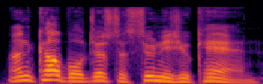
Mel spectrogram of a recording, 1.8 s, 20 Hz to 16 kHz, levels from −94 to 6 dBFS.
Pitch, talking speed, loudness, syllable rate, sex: 150 Hz, 240 wpm, -20 LUFS, 5.5 syllables/s, male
